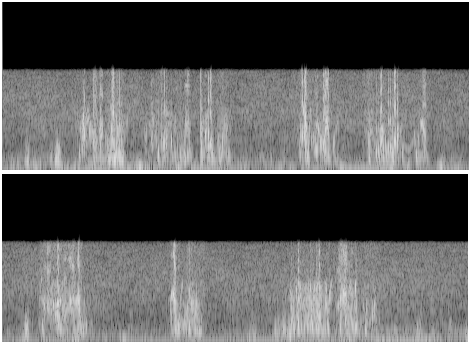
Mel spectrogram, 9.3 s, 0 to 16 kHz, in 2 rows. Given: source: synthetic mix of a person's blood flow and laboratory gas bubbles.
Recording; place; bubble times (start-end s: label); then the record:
Doppler ultrasound of blood flow; subclavian vein
0.73-1.26 s: bubbles
1.41-1.92 s: bubbles
1.98-2.31 s: bubbles
2.94-3.38 s: bubbles
3.60-4.28 s: bubbles
5.02-5.59 s: bubbles
6.32-6.73 s: bubbles
7.51-8.45 s: bubbles
From the record:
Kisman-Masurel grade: 333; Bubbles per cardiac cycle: rolling drumbeat, 9 or more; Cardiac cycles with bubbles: 50 to 99%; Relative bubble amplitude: loud (0.450 to 0.775); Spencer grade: 3 (all of the cardiac periods contain showers or single bubble signals, but not dominating or overriding the cardiac motion signals); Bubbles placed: anywhere in the cardiac cycle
